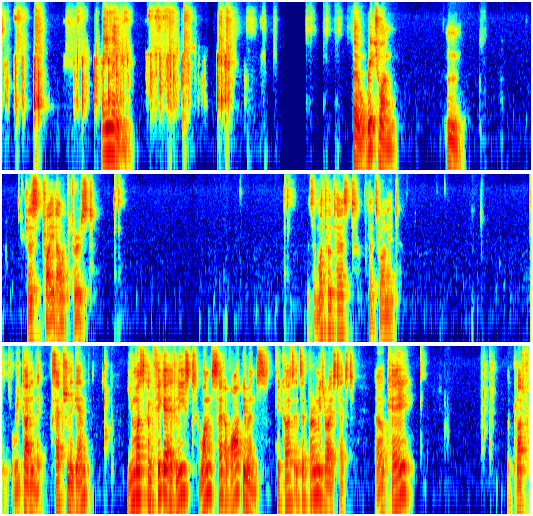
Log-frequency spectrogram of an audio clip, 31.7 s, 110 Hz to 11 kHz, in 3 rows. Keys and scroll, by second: 3.3 Delete, 17.0 shift+F10.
